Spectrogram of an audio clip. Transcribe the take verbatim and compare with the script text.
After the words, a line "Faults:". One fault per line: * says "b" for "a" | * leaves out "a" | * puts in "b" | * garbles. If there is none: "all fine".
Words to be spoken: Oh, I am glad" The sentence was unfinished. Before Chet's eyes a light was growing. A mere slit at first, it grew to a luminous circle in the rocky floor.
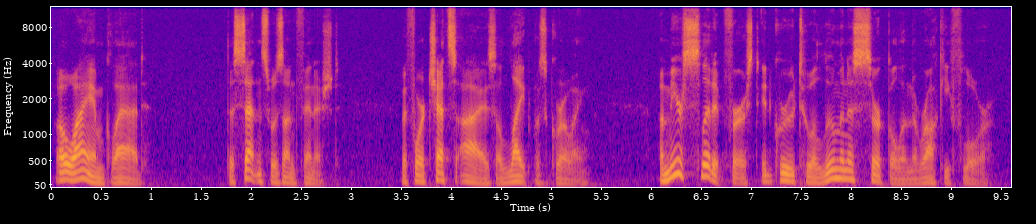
Oh, I am glad" The sentence was unfinished. Before Chet's eyes a light was growing. A mere slit at first, it grew to a luminous circle in the rocky floor.
Faults:
all fine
